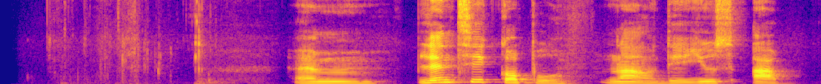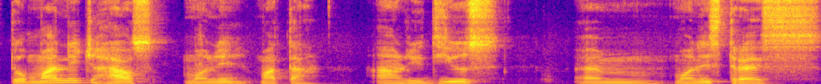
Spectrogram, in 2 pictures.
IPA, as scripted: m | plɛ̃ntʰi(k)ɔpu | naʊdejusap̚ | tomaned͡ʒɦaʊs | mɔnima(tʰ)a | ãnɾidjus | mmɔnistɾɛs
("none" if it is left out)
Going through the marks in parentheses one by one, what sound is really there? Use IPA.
k, t

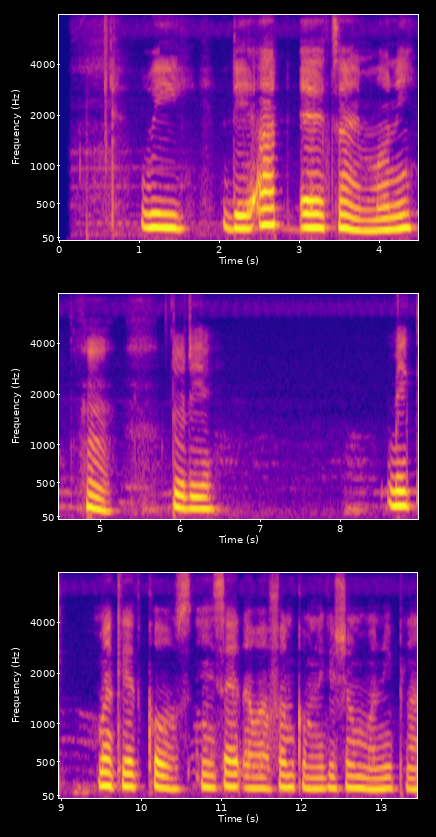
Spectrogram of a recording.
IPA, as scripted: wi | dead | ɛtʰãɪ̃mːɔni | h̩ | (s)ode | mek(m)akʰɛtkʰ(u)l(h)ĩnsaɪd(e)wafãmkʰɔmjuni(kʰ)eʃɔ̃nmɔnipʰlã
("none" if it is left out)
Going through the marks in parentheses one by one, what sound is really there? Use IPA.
t, m, ɔ, s, a, k

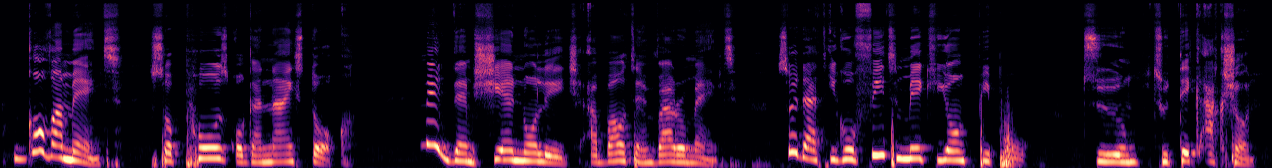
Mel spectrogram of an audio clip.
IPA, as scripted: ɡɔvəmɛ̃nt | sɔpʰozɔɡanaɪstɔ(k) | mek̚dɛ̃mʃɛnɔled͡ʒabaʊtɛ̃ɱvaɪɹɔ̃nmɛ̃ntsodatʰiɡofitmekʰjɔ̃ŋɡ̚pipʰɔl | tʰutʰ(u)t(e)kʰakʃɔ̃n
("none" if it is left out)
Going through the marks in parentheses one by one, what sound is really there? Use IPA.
k, u, e

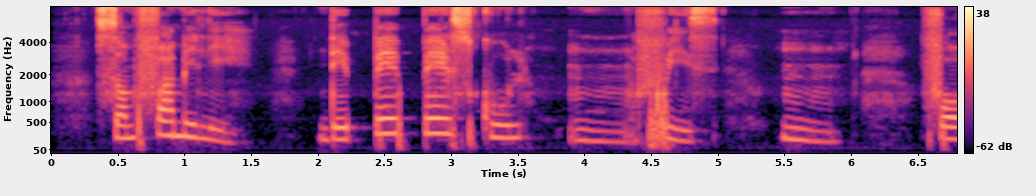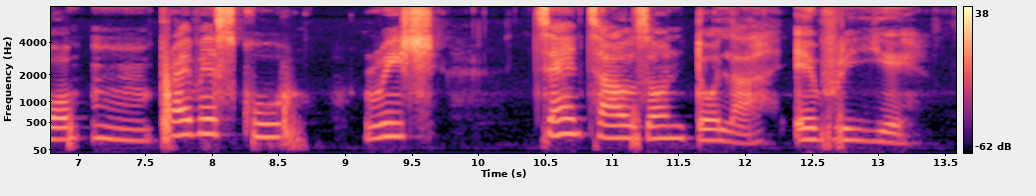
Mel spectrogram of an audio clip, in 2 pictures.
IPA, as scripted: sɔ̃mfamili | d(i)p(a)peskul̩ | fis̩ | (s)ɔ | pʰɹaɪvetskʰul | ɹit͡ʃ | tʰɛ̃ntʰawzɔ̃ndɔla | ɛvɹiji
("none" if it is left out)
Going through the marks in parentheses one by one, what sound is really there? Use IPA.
e, e, f

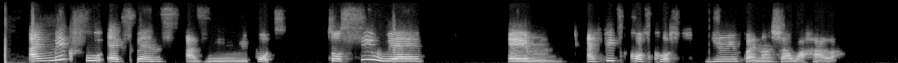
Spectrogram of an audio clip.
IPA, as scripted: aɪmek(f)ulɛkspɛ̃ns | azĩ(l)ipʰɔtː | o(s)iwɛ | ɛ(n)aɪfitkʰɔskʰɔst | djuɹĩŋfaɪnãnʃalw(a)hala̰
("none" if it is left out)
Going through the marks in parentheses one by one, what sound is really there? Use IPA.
f, ɹ, s, m, a

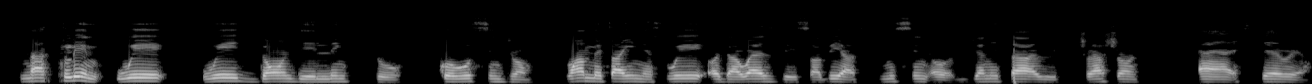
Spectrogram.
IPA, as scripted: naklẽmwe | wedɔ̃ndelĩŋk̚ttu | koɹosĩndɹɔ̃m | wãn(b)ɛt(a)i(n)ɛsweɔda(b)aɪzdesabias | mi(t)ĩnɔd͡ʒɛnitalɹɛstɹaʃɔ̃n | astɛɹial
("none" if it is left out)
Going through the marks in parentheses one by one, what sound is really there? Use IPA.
m, a, n, w, s

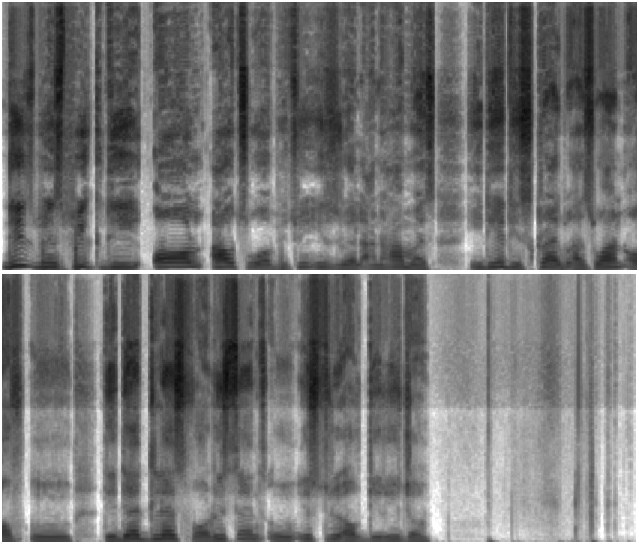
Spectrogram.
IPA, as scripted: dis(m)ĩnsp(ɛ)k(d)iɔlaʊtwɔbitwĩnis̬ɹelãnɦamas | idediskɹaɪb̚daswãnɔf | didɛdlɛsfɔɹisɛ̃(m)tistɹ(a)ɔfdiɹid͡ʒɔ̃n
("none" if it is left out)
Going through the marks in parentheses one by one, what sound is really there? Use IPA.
b, i, d, n, i

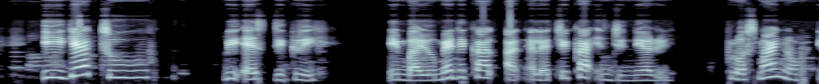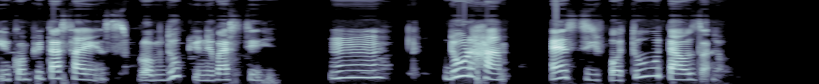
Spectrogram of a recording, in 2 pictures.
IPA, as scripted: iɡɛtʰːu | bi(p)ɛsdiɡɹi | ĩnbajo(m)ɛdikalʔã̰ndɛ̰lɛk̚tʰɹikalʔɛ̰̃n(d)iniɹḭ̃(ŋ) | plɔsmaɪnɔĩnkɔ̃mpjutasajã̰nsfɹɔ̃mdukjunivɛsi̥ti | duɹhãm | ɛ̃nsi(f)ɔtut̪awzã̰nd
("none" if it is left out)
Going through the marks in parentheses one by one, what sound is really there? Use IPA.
ʔ, m, d͡ʒ, ŋ, f

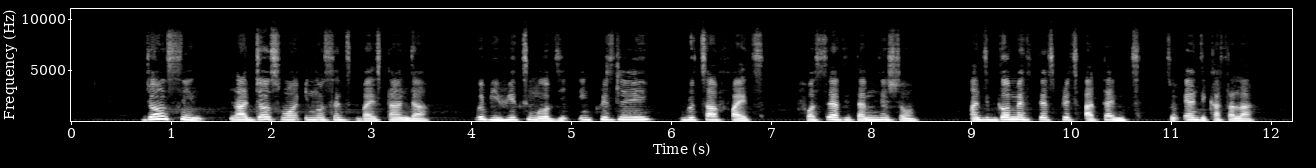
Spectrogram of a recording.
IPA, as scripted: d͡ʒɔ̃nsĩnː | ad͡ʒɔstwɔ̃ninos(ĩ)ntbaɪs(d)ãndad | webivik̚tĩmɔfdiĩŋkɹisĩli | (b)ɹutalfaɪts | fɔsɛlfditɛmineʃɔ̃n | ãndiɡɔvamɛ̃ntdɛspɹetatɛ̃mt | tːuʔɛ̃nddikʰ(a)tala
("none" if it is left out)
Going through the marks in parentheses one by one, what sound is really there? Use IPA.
ɛ̃, t, b, a

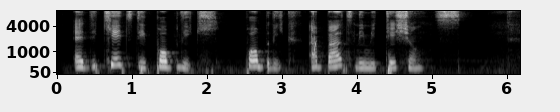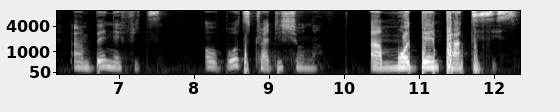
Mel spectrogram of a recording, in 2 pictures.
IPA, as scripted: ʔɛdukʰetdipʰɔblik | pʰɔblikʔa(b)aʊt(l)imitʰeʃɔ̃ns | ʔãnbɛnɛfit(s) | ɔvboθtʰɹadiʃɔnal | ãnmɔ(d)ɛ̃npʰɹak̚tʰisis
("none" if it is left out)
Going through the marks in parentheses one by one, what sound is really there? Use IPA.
b, l, s, d

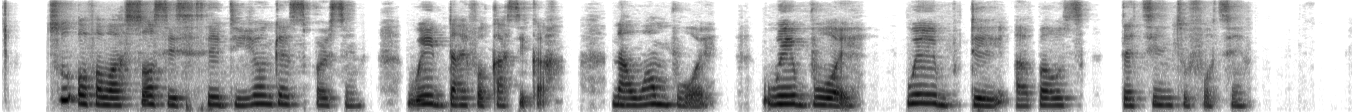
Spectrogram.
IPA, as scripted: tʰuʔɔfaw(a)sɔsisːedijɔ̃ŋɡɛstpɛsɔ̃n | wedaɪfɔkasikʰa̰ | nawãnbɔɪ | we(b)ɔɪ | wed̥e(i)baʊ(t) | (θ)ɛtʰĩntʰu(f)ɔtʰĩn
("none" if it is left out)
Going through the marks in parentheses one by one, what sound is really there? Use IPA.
a, b, a, t, θ, f

